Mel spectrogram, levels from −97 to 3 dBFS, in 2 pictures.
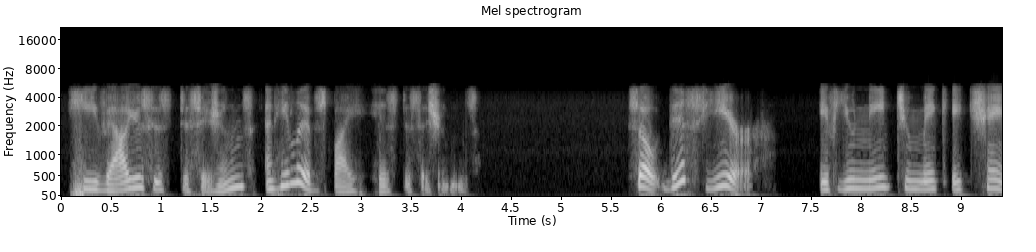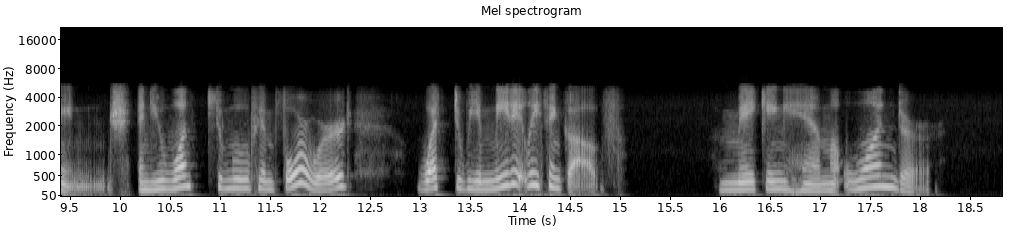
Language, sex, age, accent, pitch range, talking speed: English, female, 50-69, American, 165-235 Hz, 115 wpm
